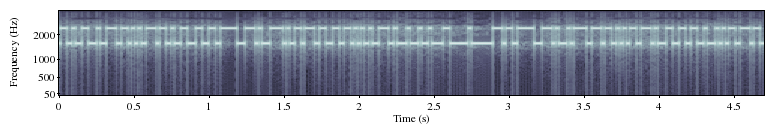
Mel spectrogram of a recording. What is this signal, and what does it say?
RTTY, about 45.45 baud. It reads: WAR WITH IRAQ= THE SHIPS
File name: fsk850 / usnavy5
